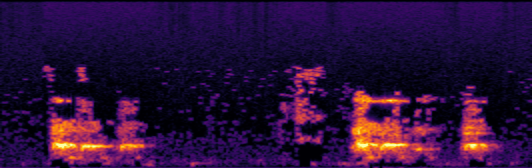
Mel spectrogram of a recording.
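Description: A dog barks in two short bursts, a quick run of yappy barks, a pause, then a few more, with no talking around them.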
